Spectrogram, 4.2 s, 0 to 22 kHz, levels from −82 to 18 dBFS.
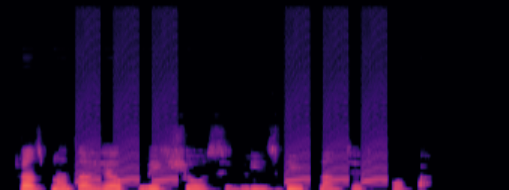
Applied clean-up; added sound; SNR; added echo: none; Alarm; 12 dB; none.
